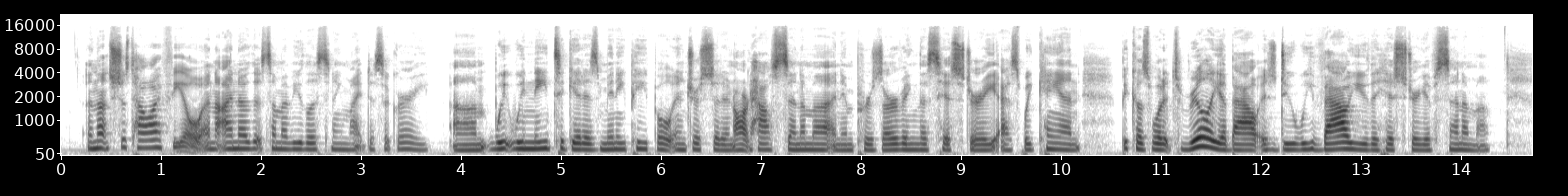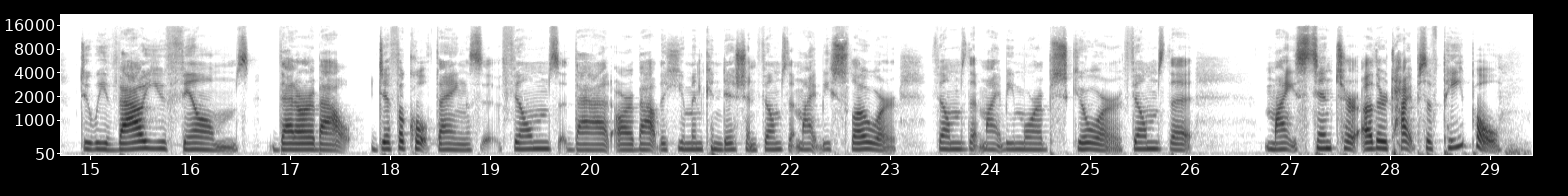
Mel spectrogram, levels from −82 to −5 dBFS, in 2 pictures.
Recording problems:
none

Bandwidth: 15.5 kHz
